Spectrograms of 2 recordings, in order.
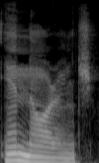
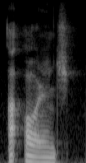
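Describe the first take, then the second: First: The article links smoothly into the noun. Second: There is a break between the article and noun. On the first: The speaker calls it right. "Olha que alívio" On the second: The speaker calls it wrong. "Então dá esse corte"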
